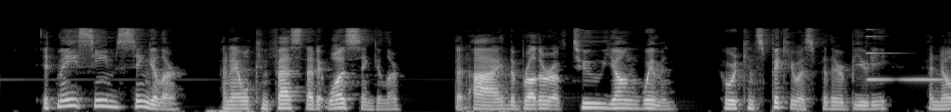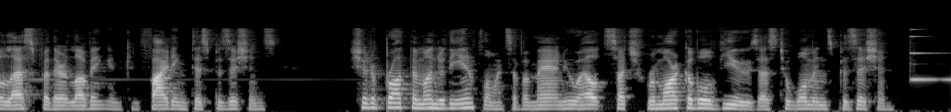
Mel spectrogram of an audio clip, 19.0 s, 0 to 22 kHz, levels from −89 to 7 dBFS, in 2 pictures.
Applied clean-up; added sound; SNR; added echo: classical method spectral subtraction.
